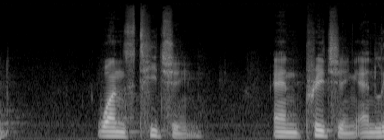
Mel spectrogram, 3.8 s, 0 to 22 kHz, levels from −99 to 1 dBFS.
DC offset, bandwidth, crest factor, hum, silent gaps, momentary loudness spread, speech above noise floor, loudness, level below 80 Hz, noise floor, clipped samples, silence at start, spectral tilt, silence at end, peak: under 0.1%; 17 kHz; 20 dB; none; none; 16 LU; 34 dB; -36 LUFS; -74 dBFS; -69 dBFS; under 0.1%; 0 s; -6 dB/octave; 0 s; -16 dBFS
